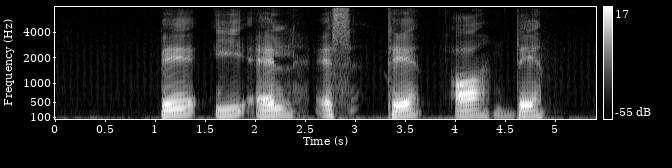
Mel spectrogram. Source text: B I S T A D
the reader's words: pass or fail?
fail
